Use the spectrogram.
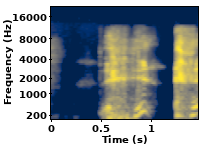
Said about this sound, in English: Excuse me. I'm sorry. That was half cough, half laugh at the same time. I don't know what you call that. A calf?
